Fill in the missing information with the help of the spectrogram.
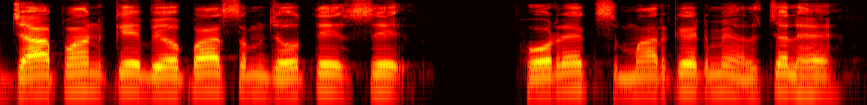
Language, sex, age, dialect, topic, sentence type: Hindi, male, 18-24, Kanauji Braj Bhasha, banking, statement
